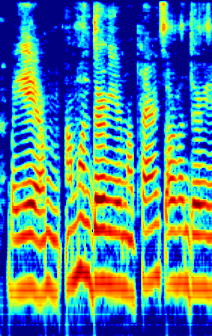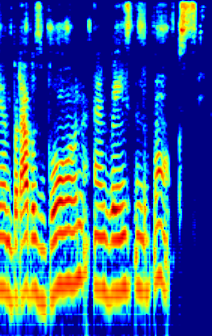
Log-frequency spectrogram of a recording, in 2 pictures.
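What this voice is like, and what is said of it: New York accent. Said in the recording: “I like your accent. ... she sound so, like New York ... she sound like New York”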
